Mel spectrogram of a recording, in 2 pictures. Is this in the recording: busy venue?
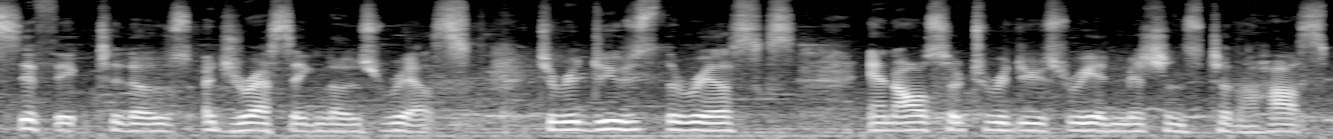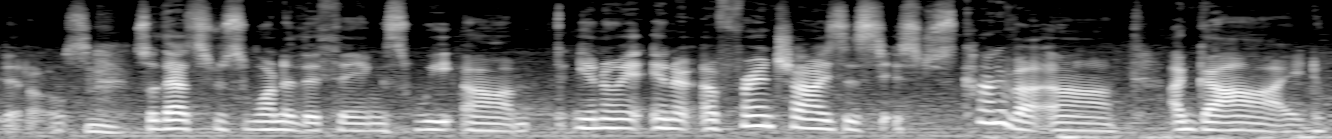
yes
